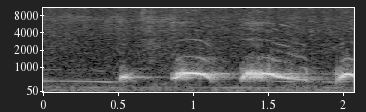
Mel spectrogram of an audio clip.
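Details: Spotted dove with a loud, sweet voice: a low sliding note leads into a short coo, then two long arched coos and the start of another.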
